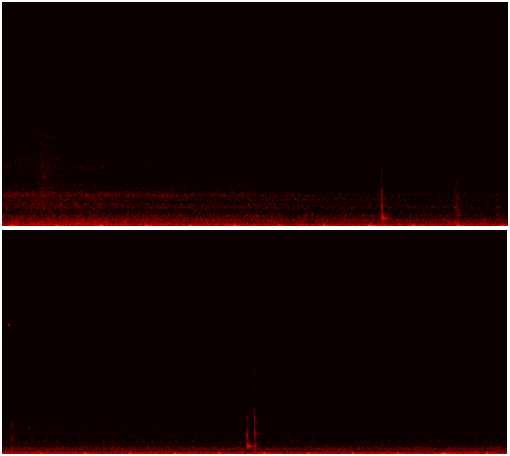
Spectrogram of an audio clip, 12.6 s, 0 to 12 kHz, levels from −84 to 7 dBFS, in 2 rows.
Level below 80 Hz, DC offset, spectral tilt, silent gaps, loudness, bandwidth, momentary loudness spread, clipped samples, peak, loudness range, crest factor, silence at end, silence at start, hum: -62 dBFS; under 0.1%; -5 dB/octave; none; -64 LUFS; 11 kHz; 6 LU; under 0.1%; -38 dBFS; 4 LU; 16 dB; 0 s; 0 s; none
